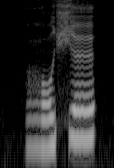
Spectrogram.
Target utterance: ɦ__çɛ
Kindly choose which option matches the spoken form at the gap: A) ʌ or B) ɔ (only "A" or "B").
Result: B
